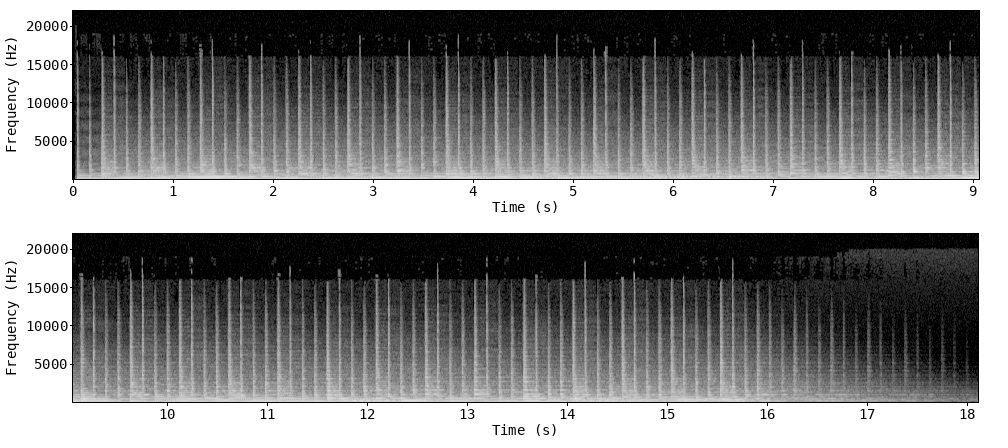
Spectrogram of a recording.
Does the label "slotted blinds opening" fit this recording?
No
